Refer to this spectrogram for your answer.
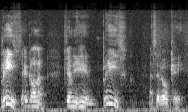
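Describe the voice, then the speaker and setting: With a Spanish accent, a man talks in a somewhat breathy voice with lively intonation, and the room echo is audible. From Texas. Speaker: war veteran. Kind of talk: oral history interview. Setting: at his home.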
